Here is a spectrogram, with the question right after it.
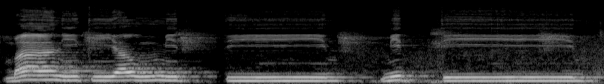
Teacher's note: middin, mimnya kasrah, maka pengucapan mimnya bibir kita ditarik.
